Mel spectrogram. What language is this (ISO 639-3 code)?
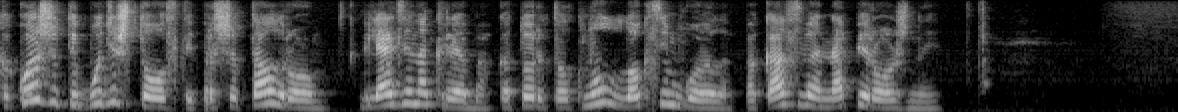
rus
